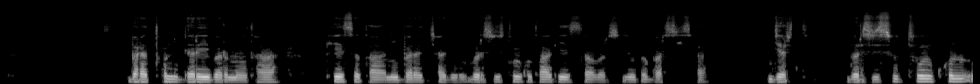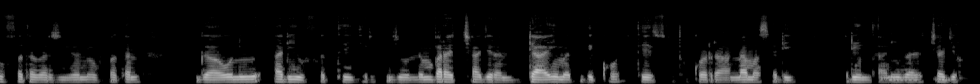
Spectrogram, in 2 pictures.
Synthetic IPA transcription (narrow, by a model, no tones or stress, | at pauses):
bɐɾɐt̪ʰːo̞ːnːɪd̪ɐɾe̞ːbɐɾno̞ːt̪ʰaː | kʰe̞ːsːɐt̪ʰɐʔɐniːbɐɾɐt͡ʃːaːd͡ʒɪɾʊbɐɾsiːst̪ːuːŋkʊt̪aːke̞ːsːaːbɐɾsi̥ːsɔt̪ɐbɐɾsi̥ːsaː | d͡ʒɪɾt̪ɪ̥ | bɐɾsiːsʊt̪ʰːuːŋkʰʊnʊfːɐt̪ɐβɐɾs̬iːsɐnʊfːɐt̪ɐn | ɡaːwoniɐd̪iːʊfːɐt̪ːeːd͡ʒɪɾt̪ɪɪd͡ʒo̞ːlːe̞ːnbɐɾɐt͡ʃːaːd͡ʒɪɾɐnd̪̥aːʔɪmɐt̪ʼːɪt̪ɪkʼːɔt̪eːsːoːt̪ɔ̥kːɔɪrːaːnɐmɐsɐd̪iː | ɐd̪iːnt̪ʰɐʔɐniːbɐɾɐt͡ʃːaːd͡ʒɪɾʊ̥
